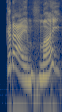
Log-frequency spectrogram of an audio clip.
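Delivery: hammed-up Australian G'day; a cartoon Australian greeting; Australian accent. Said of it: "That was Australian".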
